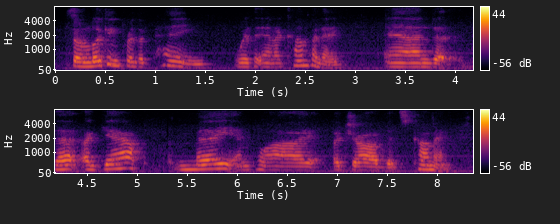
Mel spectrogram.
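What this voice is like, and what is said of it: Southern accent with drawn-out vowels. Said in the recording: “My southern accent can put more vowels in there than typically needs to.”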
